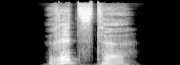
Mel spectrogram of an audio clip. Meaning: inflection of ritzen: 1. first/third-person singular preterite 2. first/third-person singular subjunctive II
- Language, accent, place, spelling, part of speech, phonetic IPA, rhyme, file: German, Germany, Berlin, ritzte, verb, [ˈʁɪt͡stə], -ɪt͡stə, De-ritzte.ogg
